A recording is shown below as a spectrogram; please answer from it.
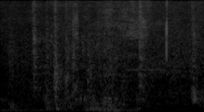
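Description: Faint low room rumble with a few soft rustles and light knocks of movement at the table.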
